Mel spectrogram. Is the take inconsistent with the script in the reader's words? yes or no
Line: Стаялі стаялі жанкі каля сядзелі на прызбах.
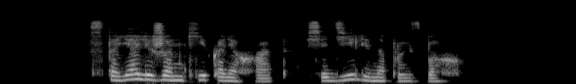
yes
